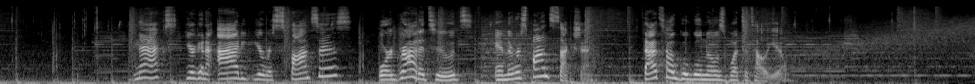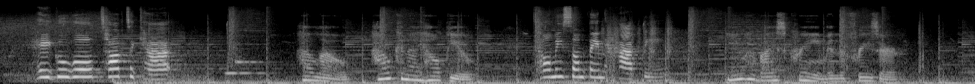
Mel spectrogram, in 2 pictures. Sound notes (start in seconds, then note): 12.0 Google Home beeping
